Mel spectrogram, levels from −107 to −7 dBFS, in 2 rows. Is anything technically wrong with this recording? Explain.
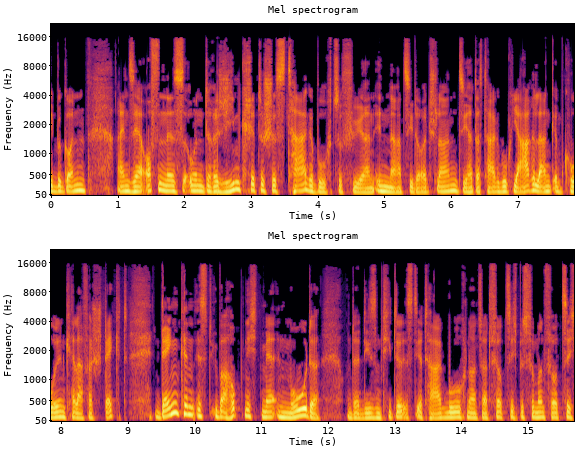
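Yes. There is overlap between stream segments at 0.52, 1.50, 2.49, 5.46, 6.44 and 7.42 s. The first falls just before "ein sehr", and the second just after "begonnen ein sehr". The stream arrives in one-second segments, and neighbouring time stamps overlap. The player trims that overlap from speech that was never duplicated. Between about 5 and 18 milliseconds vanish and the waveform jumps. Each one is heard as a small click or skip, spaced about a second apart except for a three-second gap between 2.49 and 5.46 s.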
